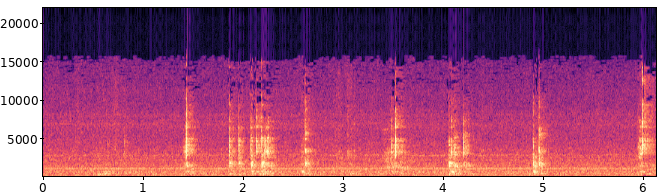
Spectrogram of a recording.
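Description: A pencil scratches briefly across wood.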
